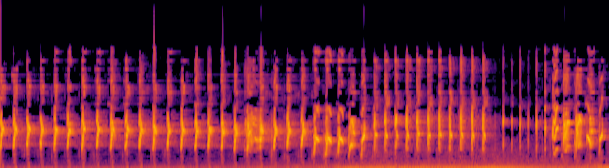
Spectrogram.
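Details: A competition-bred lovebird from Nganjuk in the long, non-stop "konslet" singing style delivers rapid, even high chirps at about four per second, running on without pause and shifting slightly in pitch midway.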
